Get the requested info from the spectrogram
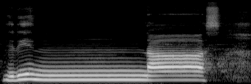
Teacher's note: را کو ملائیں گے نون کے ساتھ، را کو پڑھیں گے باریک، رناس، اور نون پر غنہ ہوگا، سین ساکن بن جائے گا وقف کی صورت میں۔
